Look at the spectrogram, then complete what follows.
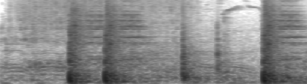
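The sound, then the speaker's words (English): Knocking on a door in a distinct pattern: two sharp raps, a short pause, then three more, the fourth noticeably softer. Solid and fairly loud, with no voices. “That's the knock.”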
